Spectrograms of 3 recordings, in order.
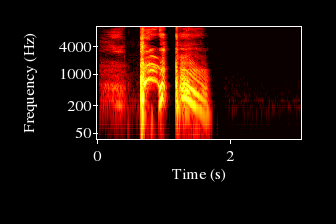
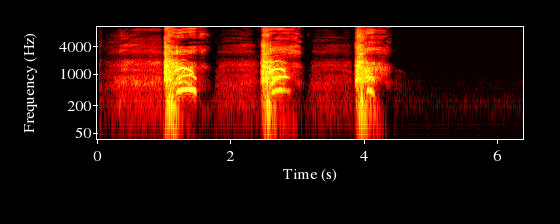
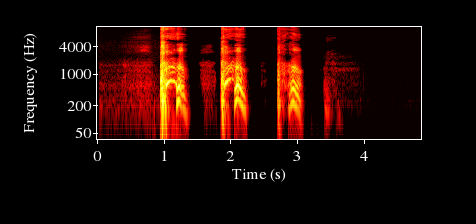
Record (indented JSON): {
  "cough_length": "3.1 s",
  "cough_amplitude": 32768,
  "cough_signal_mean_std_ratio": 0.36,
  "exhalation_length": "6.4 s",
  "exhalation_amplitude": 32768,
  "exhalation_signal_mean_std_ratio": 0.38,
  "three_cough_length": "4.9 s",
  "three_cough_amplitude": 32768,
  "three_cough_signal_mean_std_ratio": 0.3,
  "survey_phase": "beta (2021-08-13 to 2022-03-07)",
  "age": "45-64",
  "gender": "Female",
  "wearing_mask": "No",
  "symptom_none": true,
  "smoker_status": "Never smoked",
  "respiratory_condition_asthma": false,
  "respiratory_condition_other": false,
  "recruitment_source": "REACT",
  "submission_delay": "15 days",
  "covid_test_result": "Negative",
  "covid_test_method": "RT-qPCR"
}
